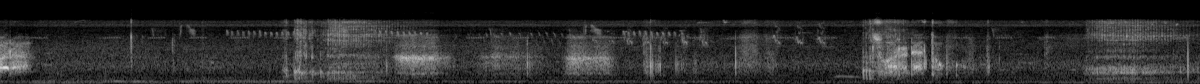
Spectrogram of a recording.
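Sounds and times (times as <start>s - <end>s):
tiger growling roar: 2.8s - 4.3s, 10.8s - 12.0s.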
